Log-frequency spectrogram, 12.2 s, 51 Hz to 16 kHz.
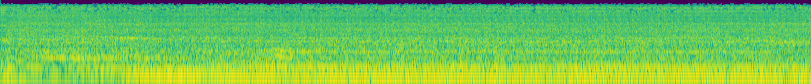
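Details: Carbureted International Scout 80, warmed up, oil bath air cleaner and choke not yet fitted: fast steady idle hum that never drops low; owner suspects carburetor setting, needs tuning, not confirmed.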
